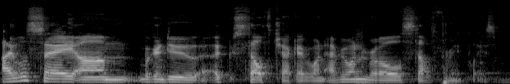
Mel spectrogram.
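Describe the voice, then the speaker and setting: A man acting as game master, narrating casually and haltingly with frequent pauses. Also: lowish voice, bright, forceful tone, faint music behind. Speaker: game master of a tabletop role-playing game.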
